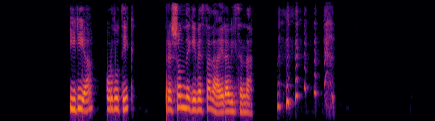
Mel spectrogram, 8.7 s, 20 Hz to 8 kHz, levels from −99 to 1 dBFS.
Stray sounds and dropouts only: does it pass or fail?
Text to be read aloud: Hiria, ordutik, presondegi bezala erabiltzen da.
fail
